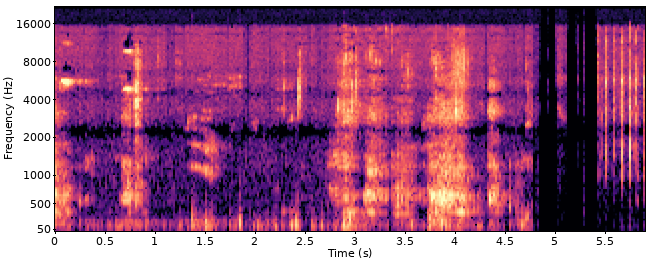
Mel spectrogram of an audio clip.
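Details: Labrador Retriever puppy named Hash during its first bath, giving short broken whimpers and brief yelping cries amid splashing, rubbing and handling noises, with a man talking nearby and a quiet pause near the end.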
